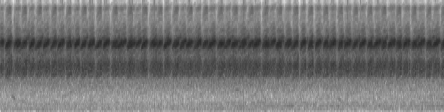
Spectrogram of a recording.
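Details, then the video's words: Tree frogs croaking in a dense chorus: fast, raspy pulses repeated over two steady bands, a lower and a higher one, with no gaps and no other sounds. "청개구리 울음소리"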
